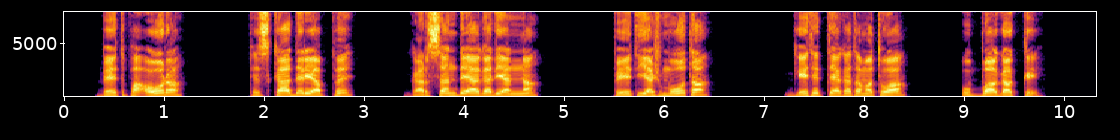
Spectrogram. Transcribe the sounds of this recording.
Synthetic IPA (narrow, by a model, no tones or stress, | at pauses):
be̞ːt̪pɐʔo̞ːɾɐ | pɛskaːd̪ɛɾɪjaːpːɛ | ɡɐɾsːɐnd̪ɛʔjaːɡɐd̪ɪjanːɐ | b̥e̞ːt̪jɐʃ̬mo̞ːt̪ɐ | ɡe̞ːt̪ɛt̪ːɪjakɐt̪ɐmɐt̪ʊwaː | ʊbːaːɡɐkːḛː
